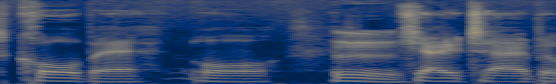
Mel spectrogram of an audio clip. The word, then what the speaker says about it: Kobe: Like, no, you know, we say Kobe, actually it's Kobe, or Kyoto, it'd be like Kyoto.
